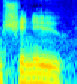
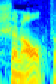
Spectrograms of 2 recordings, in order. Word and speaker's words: Shenault: I like to call him Chenu. – Yep. – I think it's pronounced Shenault, though.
